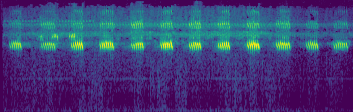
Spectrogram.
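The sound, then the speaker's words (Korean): A cricket chirps in a steady, even rhythm, about a dozen bright, high pulses in quick succession, clear against a quiet background with no voices. “네, 이 소리는 우리 뚜리뚜리 귀뚜라미 울음소리였고요.”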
